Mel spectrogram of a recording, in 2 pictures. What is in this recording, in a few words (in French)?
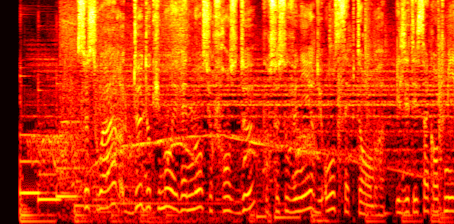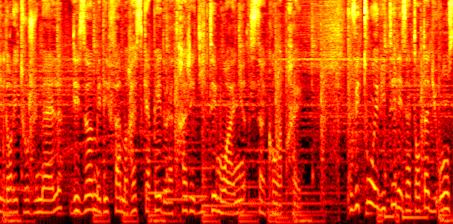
promo; france2; votre soiree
